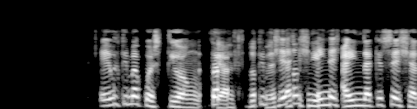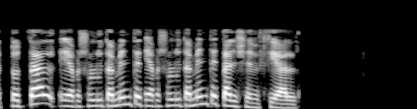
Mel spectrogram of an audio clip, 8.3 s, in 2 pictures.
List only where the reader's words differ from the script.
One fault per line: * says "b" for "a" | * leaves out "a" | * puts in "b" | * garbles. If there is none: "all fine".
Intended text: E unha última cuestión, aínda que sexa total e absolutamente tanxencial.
* leaves out "unha"
* garbles
* puts in "absolutamente"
